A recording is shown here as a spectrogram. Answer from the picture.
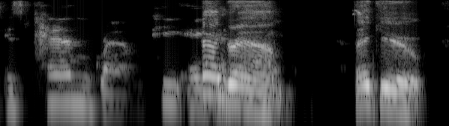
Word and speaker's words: pangram: Pangram. Thank you. You'll often hear pronounced panagram for some reason. You like sticking the other A, but Pangram.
